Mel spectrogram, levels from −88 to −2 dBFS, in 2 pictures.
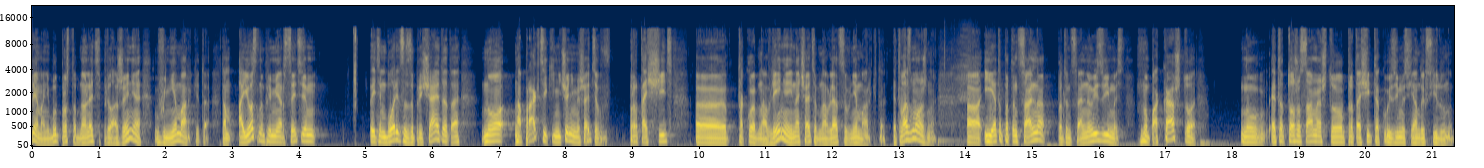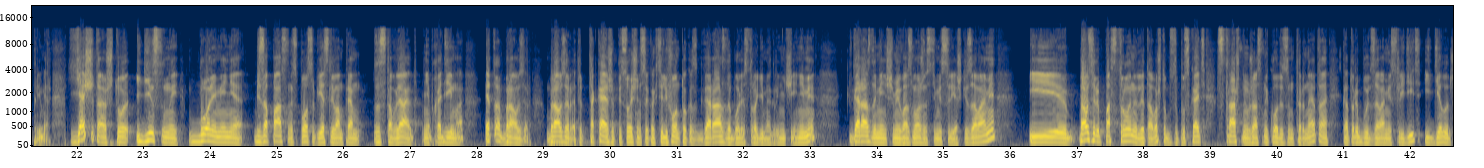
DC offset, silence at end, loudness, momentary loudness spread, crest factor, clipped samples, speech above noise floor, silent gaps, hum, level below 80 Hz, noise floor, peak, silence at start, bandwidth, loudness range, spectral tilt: under 0.1%; 0 s; -16 LUFS; 8 LU; 14 dB; under 0.1%; 21 dB; none; none; -42 dBFS; -36 dBFS; -2 dBFS; 0 s; 12.5 kHz; 2 LU; -6.5 dB/octave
